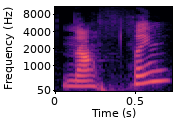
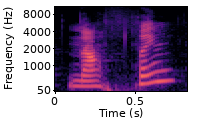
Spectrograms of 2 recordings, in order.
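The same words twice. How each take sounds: First: The 'th' is made with the tongue between teeth. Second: The 'th' is made with the tongue between teeth.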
